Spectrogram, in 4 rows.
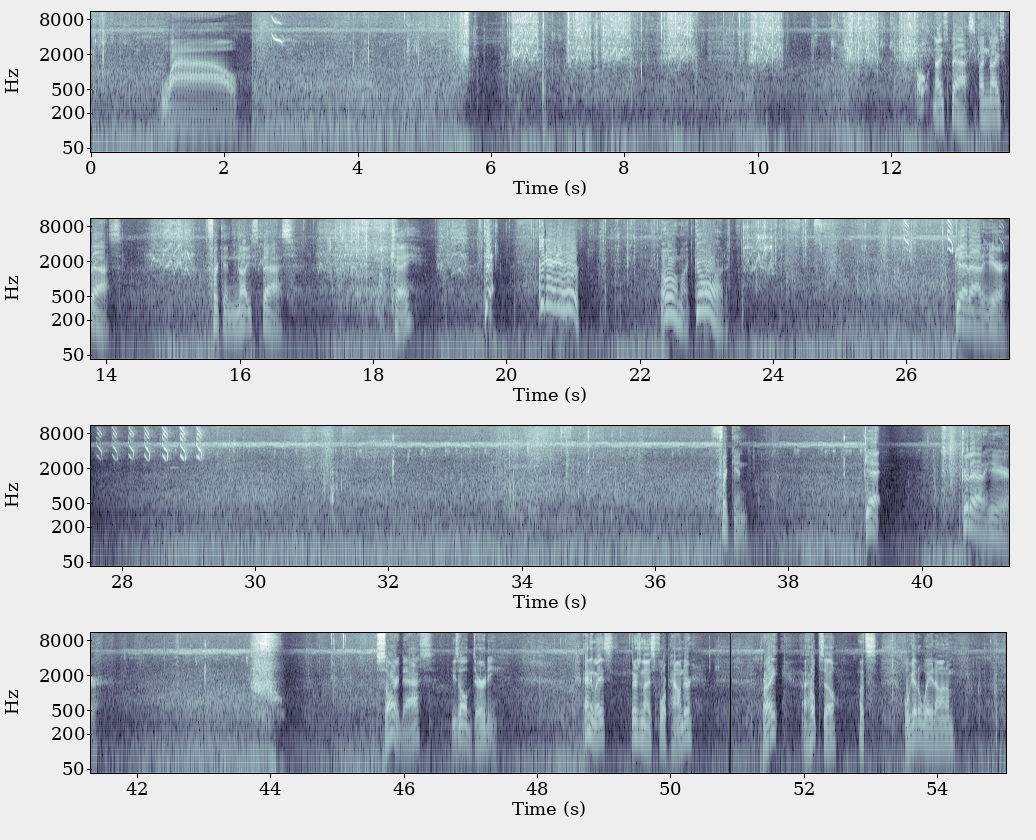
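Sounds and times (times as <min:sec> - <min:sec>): insect droning: 0:00.0 - 0:55.0
low microphone rumble: 0:02.2 - 0:05.6
fishing reel cranking: 0:05.4 - 0:09.1, 0:17.2 - 0:18.1.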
